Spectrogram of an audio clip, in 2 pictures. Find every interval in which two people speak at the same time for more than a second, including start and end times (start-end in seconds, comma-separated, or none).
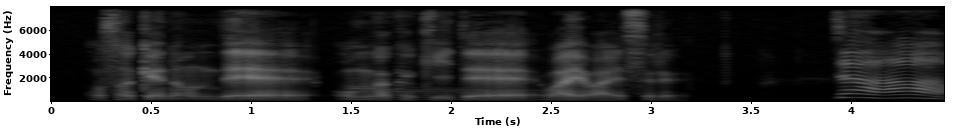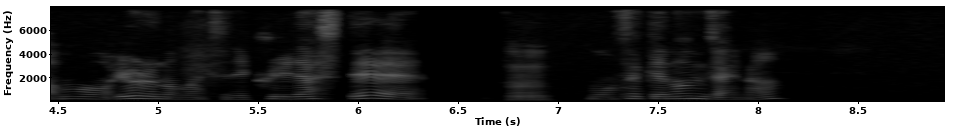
1.5-2.8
